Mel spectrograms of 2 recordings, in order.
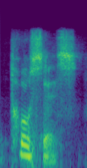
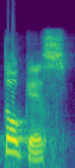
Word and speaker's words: toques: comes after a C, technically that C is pronounced like an S. So this would be read toses. But because we want it to say toques, we have to change the C to a QU.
